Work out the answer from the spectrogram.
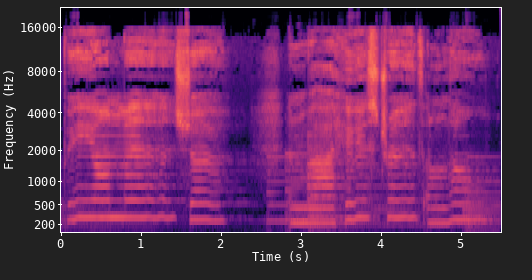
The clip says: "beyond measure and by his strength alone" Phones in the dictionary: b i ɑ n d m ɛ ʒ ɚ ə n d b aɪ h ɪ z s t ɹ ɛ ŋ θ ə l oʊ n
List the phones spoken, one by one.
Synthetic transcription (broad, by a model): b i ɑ n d m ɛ ʃ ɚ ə n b aɪ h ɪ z s t ɹ ɛ ŋ θ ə l oʊ n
